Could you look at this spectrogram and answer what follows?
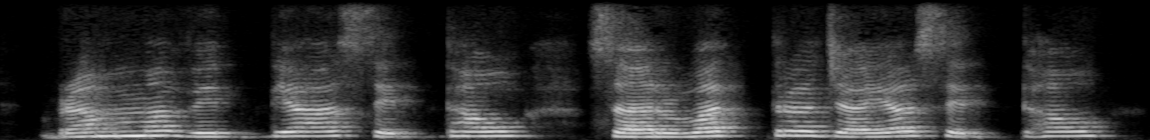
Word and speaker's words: सिद्धौ: with with या विद्या सिद्धौ स में छोटी इ की मात्रा ह्रस्व रहेगा आधा द ध में औ की मात्रा सिद्धौ सर्वत्र स रफार का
